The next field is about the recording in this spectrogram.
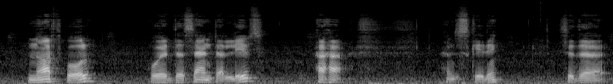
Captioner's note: laughter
